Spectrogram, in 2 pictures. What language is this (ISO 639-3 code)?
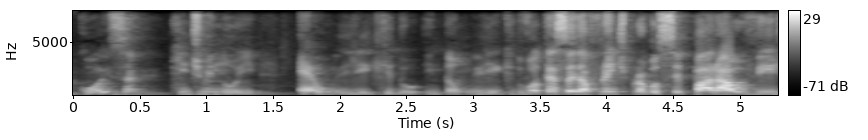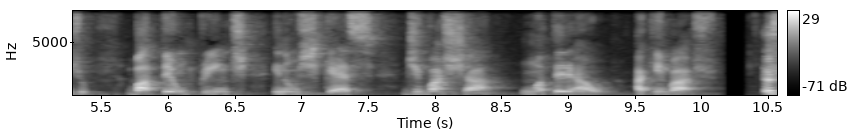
por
